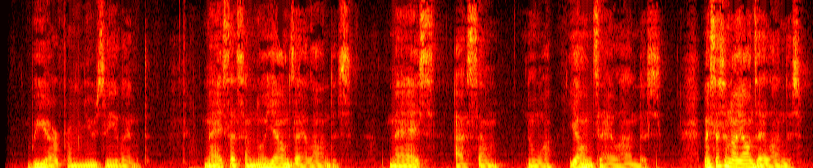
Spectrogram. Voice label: We are from New Zealand, Latvian; the talking latvian phrasebook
